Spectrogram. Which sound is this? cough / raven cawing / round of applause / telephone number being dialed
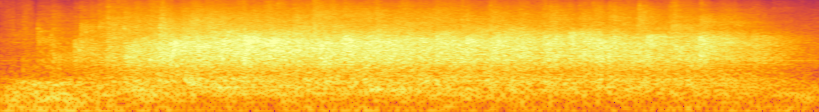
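round of applause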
